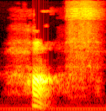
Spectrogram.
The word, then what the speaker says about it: half: and they are right we don't pronounce the l in the word half yes the same happens in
